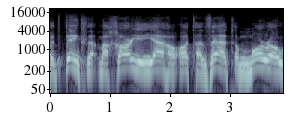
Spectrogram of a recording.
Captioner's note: speaking Hebrew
